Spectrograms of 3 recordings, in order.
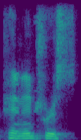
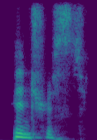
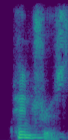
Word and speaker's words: Pinterest: San Francisco Liz Laura Waxman uh reported that pin interest is not going to renew a lease at 410 Townsend Street pin interest has a lot of or is it Pinterest I guess it's Pinterest Pinterest Pinterest there we go I always pronounce that incorrectly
